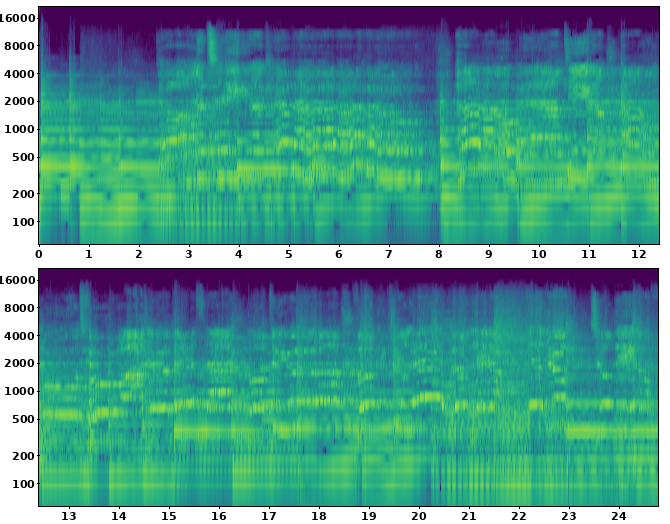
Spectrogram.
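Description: A young man singing a pop ballad in a high voice, accompanying himself on a digital piano with sustained chords. The voice slides and bends between notes, with a short break about eight seconds in.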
